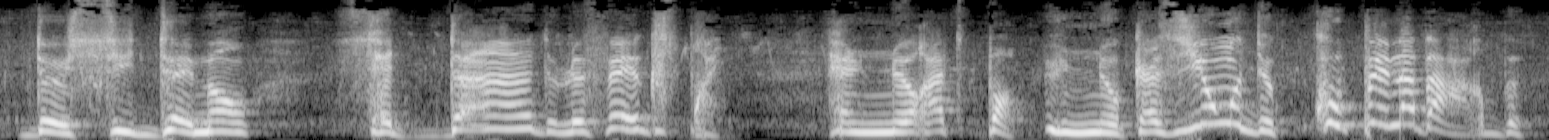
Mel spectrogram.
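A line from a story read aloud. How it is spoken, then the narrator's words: Grumbling gnome. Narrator (French): bougonna le gnome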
